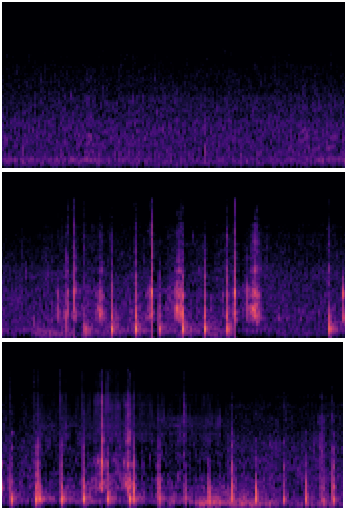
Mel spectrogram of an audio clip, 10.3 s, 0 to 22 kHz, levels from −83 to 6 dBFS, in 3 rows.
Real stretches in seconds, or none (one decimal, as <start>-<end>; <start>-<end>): 0.0-7.2; 9.1-10.3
